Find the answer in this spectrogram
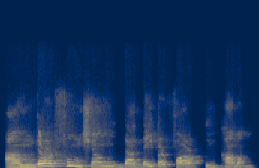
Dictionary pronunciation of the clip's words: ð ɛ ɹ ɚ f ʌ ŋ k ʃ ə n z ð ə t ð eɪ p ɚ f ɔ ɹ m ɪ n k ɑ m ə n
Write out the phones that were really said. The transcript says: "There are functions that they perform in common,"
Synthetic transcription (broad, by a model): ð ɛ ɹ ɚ f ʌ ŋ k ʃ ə n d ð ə t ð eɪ p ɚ f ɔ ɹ ɪ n k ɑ m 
